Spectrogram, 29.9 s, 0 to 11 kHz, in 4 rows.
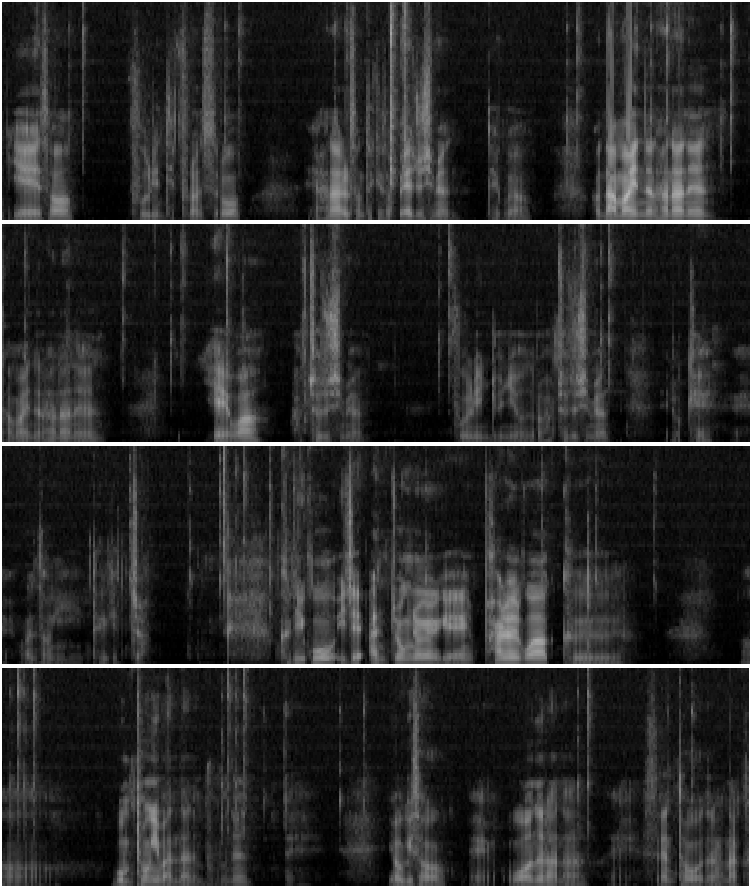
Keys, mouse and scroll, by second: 4.0 space, 9.5 shift+click, 18.0 shift+right click.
